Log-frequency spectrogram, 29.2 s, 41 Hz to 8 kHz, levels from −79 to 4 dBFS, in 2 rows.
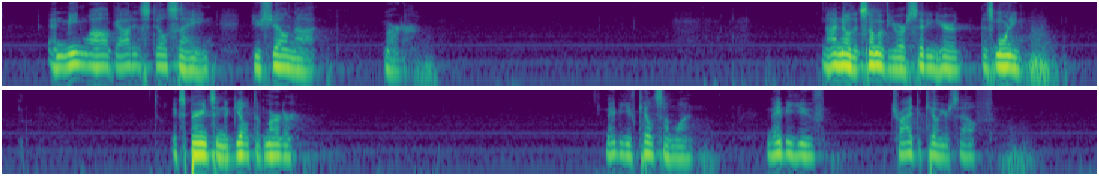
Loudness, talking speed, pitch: -20 LUFS, 75 wpm, 105 Hz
